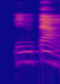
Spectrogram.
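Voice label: "lintang", Malay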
